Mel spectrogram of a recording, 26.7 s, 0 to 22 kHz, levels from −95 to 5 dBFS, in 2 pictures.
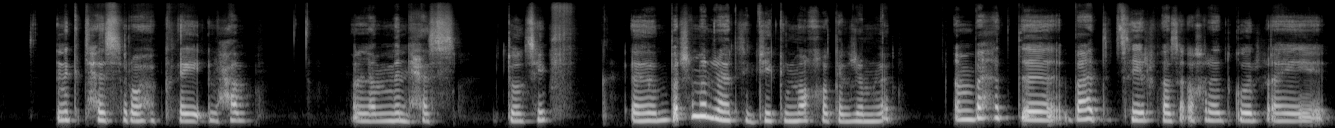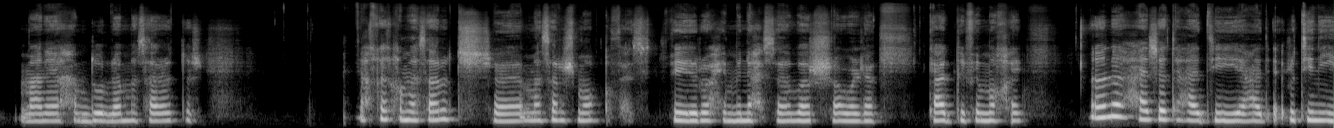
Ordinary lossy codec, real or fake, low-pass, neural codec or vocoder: none; fake; 19.8 kHz; vocoder, 44.1 kHz, 128 mel bands, Pupu-Vocoder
